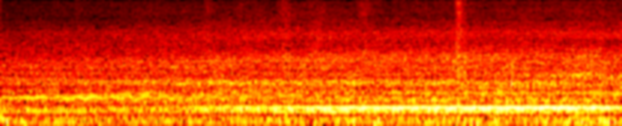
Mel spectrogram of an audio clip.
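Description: A silver Volkswagen Tiguan plug-in hybrid SUV pulls away slowly, giving a steady low hum of two held tones that grows slightly louder as the car comes closer.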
